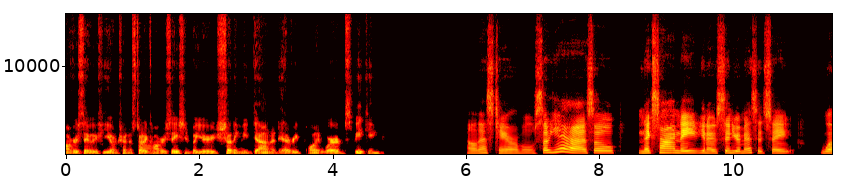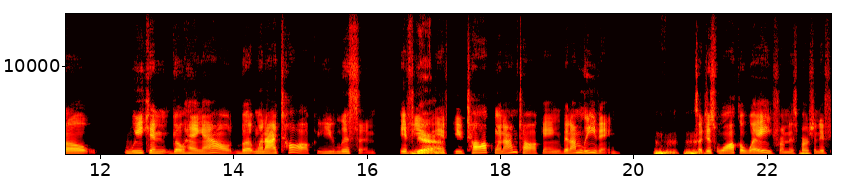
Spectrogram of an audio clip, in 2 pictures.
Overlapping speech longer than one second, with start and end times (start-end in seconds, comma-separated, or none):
none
